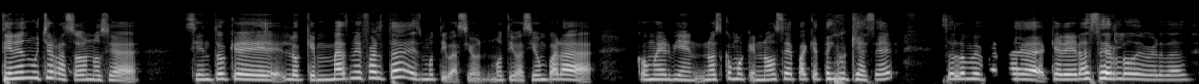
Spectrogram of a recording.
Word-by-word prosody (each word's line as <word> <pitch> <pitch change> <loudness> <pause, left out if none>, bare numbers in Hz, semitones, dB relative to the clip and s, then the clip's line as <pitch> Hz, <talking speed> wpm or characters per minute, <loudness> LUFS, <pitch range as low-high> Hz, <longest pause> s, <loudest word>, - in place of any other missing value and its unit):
tienes 275 +1 +4
mucha 300 0 0
razón. 225 -3 -1
O 215 - -2
sea, 200 0 -2 0.4
siento 230 +2 -1
que 225 -4 +3
lo 220 -2 -1
que 210 -1 -2
más 235 +4 +1
me 295 0 0
falta 295 +2 +2
es 250 -3 -1
motivación. 230 0 -5
Motivación 205 - -4
para 225 -1 +2 0.4
comer 230 +1 -1
bien. 215 -2 -4
No 225 - +1
es 225 - -5
como 250 -1 -2
que - - -5
no 215 +2 -1
sepa 250 -1 -1
qué - - -4
tengo 260 +2 0
que 240 +2 0
hacer 235 +6 -3 0.4
solo 260 +1 +1
me 260 -1 0 0.3
falta 240 -3 +3
querer 230 -1 +2
hacerlo 260 -1 +4
de 240 - 0
verdad. 215 0 -5
235 Hz, 175 wpm, -19 LUFS, 220-260 Hz, 0.4 s, tienes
